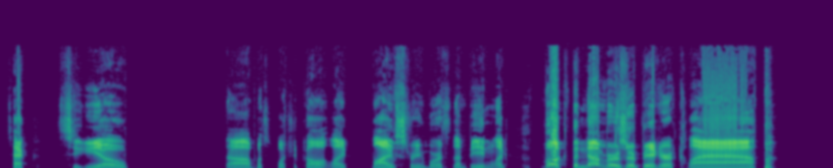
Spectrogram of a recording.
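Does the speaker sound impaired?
No.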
